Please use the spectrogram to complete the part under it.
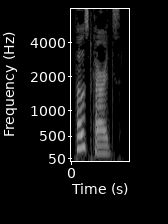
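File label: "postcards", British English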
